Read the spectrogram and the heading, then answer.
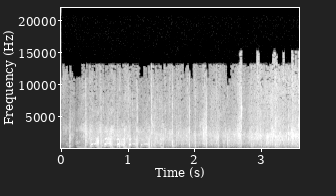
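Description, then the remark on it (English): Loud, raucous applause from a crowd, dense overlapping claps filling the whole stretch with a few brief whoops mixed in near the start. “Okay, so imagine a very loud, raucous clap.”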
